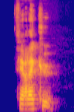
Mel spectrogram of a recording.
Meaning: to line up, queue (to put oneself at the end of a queue)
- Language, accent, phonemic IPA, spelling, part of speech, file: French, France, /fɛʁ la kø/, faire la queue, verb, LL-Q150 (fra)-faire la queue.wav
